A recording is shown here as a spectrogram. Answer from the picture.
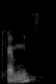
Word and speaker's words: Chemnitz: will be flying straight through the city of chemnitz did i pronounce that correctly yeah that's correct and uh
